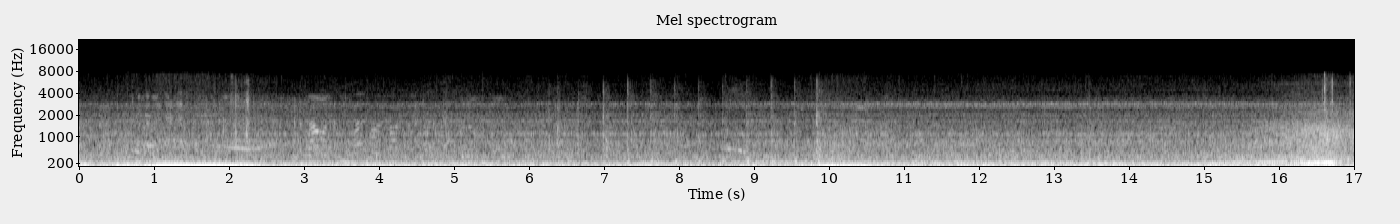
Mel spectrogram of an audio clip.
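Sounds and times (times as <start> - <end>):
car engine accelerating hard: 15.1 - 17.0.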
